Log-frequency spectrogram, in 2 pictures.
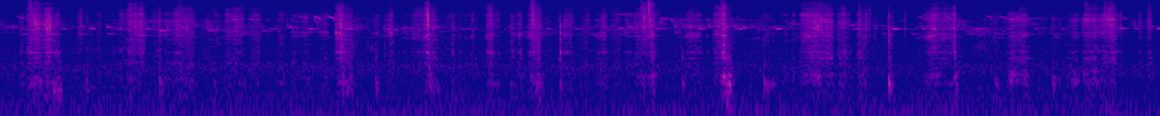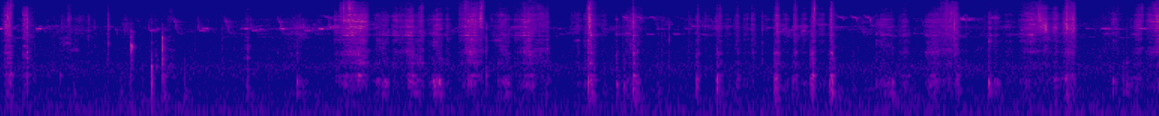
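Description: Drawknife pulled in short scraping strokes along a length of branch clamped in a wooden shave horse, shaving off wood. The strokes come in irregular runs with pauses between, closer together in the second half.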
